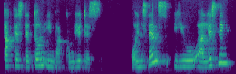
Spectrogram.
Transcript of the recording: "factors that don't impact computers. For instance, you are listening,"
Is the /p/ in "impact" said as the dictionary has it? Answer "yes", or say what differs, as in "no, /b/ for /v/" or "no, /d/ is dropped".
no, /b/ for /p/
